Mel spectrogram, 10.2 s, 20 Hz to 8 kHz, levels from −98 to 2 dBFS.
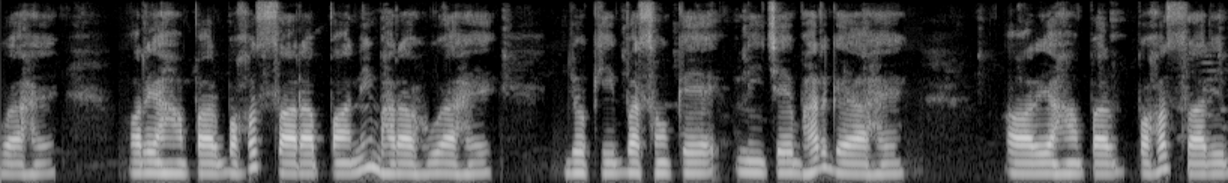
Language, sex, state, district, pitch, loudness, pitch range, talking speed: Hindi, male, Bihar, Saran, 130 Hz, -26 LUFS, 125-135 Hz, 140 wpm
